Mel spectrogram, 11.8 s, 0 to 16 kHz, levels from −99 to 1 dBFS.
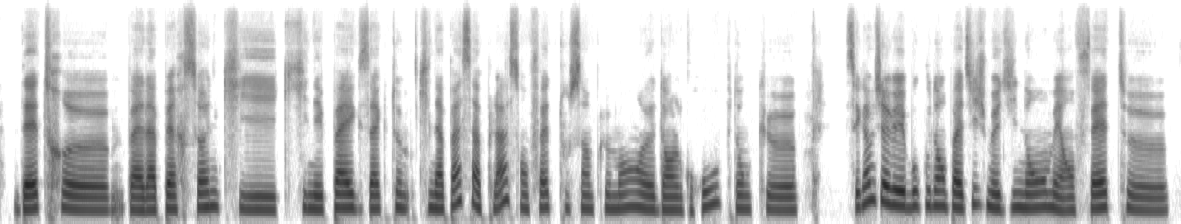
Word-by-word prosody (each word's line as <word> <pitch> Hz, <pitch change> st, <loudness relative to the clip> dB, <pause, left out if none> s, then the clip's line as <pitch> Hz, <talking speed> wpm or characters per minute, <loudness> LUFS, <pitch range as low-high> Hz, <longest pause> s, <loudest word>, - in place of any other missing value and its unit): d'être, 180 Hz, +3 st, +4 dB
heu, 170 Hz, -2 st, +3 dB, 0.2 s
bah, 170 Hz, -1 st, +4 dB
la 170 Hz, 0 st, +4 dB
personne 195 Hz, +3 st, 0 dB
qui 175 Hz, -3 st, -4 dB
qui 195 Hz, -, -10 dB
n'est 180 Hz, -1 st, +2 dB
pas 195 Hz, +1 st, +3 dB
exactem 185 Hz, +1 st, -2 dB
qui 195 Hz, -, -5 dB
n'a 185 Hz, -1 st, +4 dB
pas 230 Hz, +6 st, 0 dB
sa 225 Hz, -7 st, 0 dB
place 255 Hz, +6 st, -3 dB
en 185 Hz, -, -2 dB
fait 195 Hz, +1 st, -3 dB
tout 190 Hz, -, -14 dB
simplement, 185 Hz, +2 st, -3 dB
heu, 175 Hz, -1 st, +1 dB
dans 175 Hz, 0 st, +1 dB
le 170 Hz, -, -2 dB
groupe. 205 Hz, +10 st, -4 dB
Donc, 180 Hz, 0 st, -6 dB
heu, 170 Hz, -1 st, 0 dB, 0.5 s
c'est 200 Hz, -, -4 dB
comme 270 Hz, +5 st, +2 dB
si 290 Hz, -, -2 dB
j'avais 230 Hz, -4 st, +8 dB
beaucoup 215 Hz, +2 st, -3 dB
d'empathie, 215 Hz, +1 st, +2 dB
je 235 Hz, -, -6 dB
me 190 Hz, -2 st, +2 dB
dis: 200 Hz, +4 st, -5 dB
«Non 195 Hz, +1 st, +2 dB
mais 185 Hz, -4 st, +1 dB
en 170 Hz, +1 st, -2 dB
fait, 190 Hz, +3 st, +2 dB, 0.2 s
heu, 165 Hz, -2 st, -2 dB
185 Hz, 200 wpm, -28 LUFS, 175-200 Hz, 0.5 s, j'avais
